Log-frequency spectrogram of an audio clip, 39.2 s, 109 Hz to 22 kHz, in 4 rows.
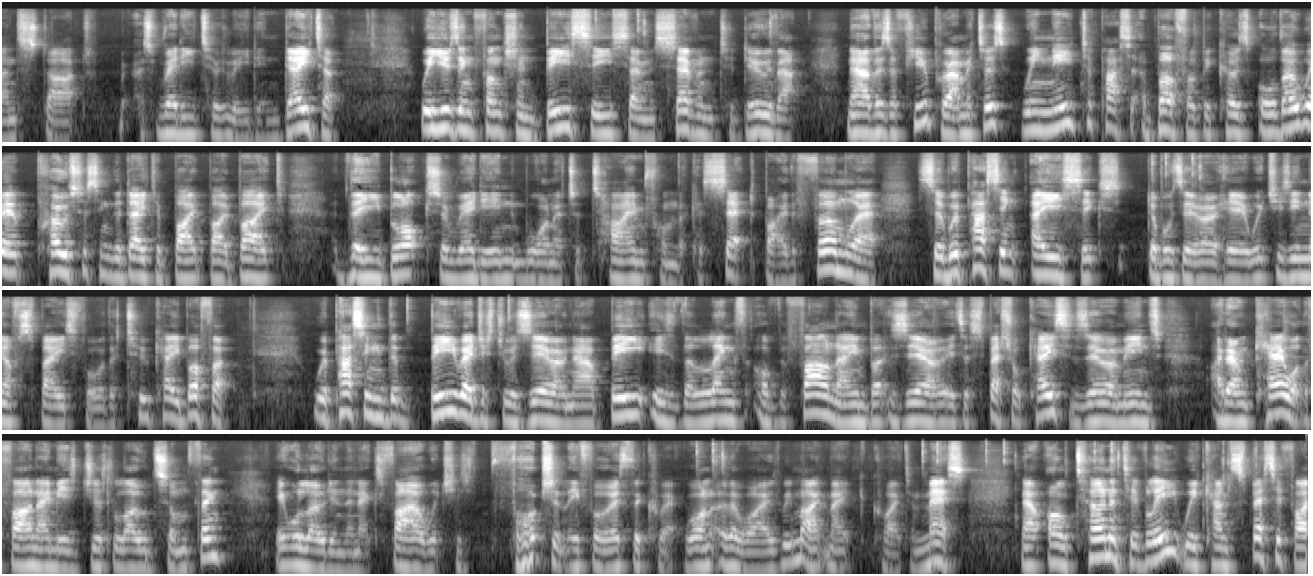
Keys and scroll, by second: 38.8 shift+Home.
